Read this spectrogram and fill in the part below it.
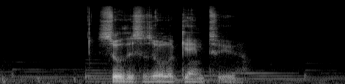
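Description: A man speaks in a low, troubled voice.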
